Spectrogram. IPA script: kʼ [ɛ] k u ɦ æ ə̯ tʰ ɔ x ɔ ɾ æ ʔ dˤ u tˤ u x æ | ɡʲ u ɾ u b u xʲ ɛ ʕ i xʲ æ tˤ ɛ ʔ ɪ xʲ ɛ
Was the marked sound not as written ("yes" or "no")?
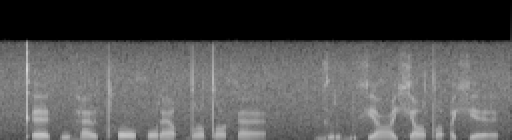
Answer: no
